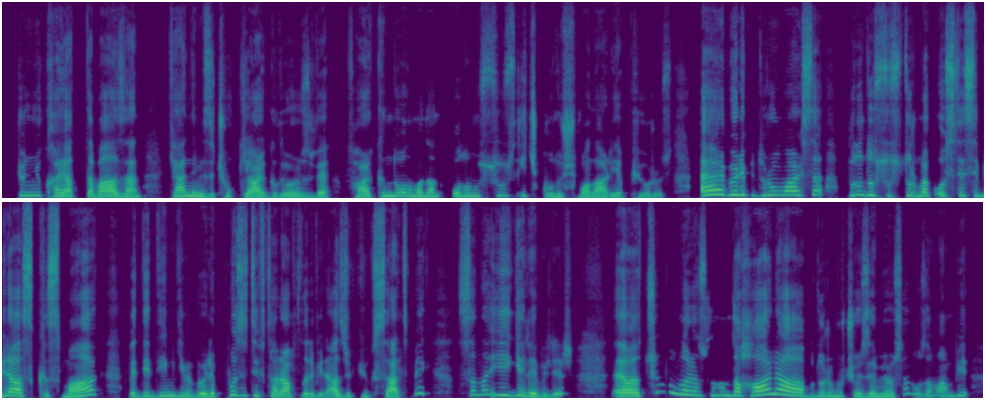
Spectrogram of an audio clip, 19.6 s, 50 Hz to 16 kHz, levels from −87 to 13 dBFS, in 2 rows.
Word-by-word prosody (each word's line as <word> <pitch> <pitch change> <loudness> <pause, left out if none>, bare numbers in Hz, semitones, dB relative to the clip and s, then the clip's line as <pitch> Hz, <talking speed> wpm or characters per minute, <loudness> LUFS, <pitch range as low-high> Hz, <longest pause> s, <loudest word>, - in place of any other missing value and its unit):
günlük 285 -1 -6
hayatta 230 -2 +1
bazen 220 -1 +4 0.3
kendimizi 235 -3 +1
çok 245 +1 -10
yargılıyoruz 170 -1 -1
ve 180 0 0 0.2
farkında 230 +4 0
olmadan 245 -2 +1
olumsuz 250 +3 -3
iç 275 - -8
konuşmalar 165 -6 -3
yapıyoruz. 160 -1 -9 0.3
Eğer 365 +3 +7
böyle 350 -2 +2
bir 290 - -14
durum 330 +2 -3
varsa 335 +1 +1 0.3
bunu 320 +2 -3
da 315 - +2
susturmak, 270 0 -3
o - - +1
stresi 275 -2 -4
biraz 275 -2 +4
kısmak 255 - +2 0.3
ve 240 -3 -1
dediğim 250 +3 -2
gibi 235 -3 -4
böyle 225 +1 +4
pozitif 290 +1 -5
tarafları 220 -1 +2
birazcık 220 -1 -2
yükseltmek 220 - -1 0.3
sana 365 0 -6
iyi 325 -4 -2
gelebilir. 260 - 0 0.4
Eee, - - +4 0.2
tüm 275 +3 -9
bunların 350 -5 +1
sonunda 305 0 0
hâlâ 320 - +6
bu 235 - -10
durumu 240 -2 -2
çözemiyorsan 225 - -3
o - - -9
zaman 140 -2 -6
bir 140 - -7
250 Hz, 145 wpm, -21 LUFS, 220-295 Hz, 0.4 s, Eğer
